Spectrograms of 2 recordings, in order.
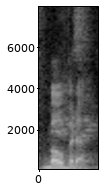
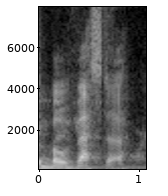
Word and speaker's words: Boveda: were Voevoda you know we've probably get more mispronunciations than the actual correct pronunciation but it's boba de boville we've actually had someone say beau Vesta and I don't know where you get the s from but people call it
